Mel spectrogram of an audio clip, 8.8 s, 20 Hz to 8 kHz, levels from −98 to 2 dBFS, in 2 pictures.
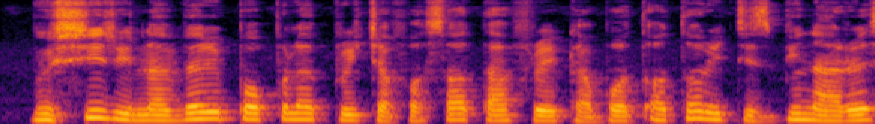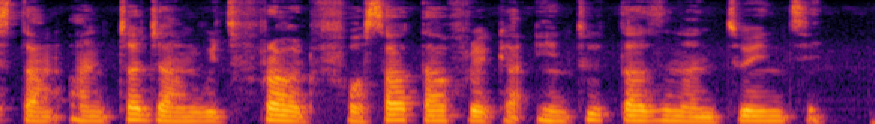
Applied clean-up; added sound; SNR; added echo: none; none; none; none.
